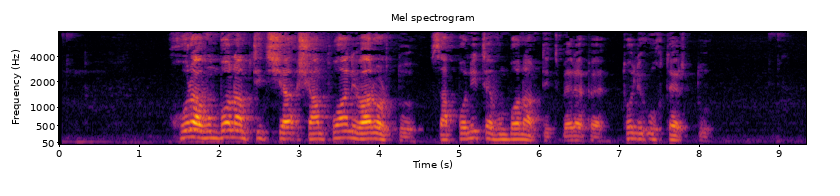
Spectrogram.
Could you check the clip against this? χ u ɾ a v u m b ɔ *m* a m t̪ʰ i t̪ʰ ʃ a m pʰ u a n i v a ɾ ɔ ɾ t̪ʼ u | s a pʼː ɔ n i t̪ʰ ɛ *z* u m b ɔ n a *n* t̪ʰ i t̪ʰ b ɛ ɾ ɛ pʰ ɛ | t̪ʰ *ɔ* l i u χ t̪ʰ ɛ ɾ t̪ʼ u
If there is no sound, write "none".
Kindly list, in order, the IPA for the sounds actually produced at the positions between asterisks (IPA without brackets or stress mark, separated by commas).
n, v, m, ɔ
